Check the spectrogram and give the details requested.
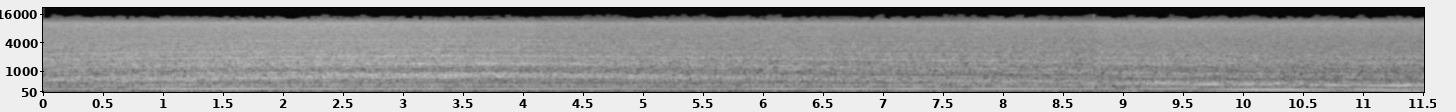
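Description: Rolls-Royce Ghost's twin-turbo V12 running at steady speed on a chassis dyno through an Akrapovic valved exhaust, with the dyno rollers and tyres whirring along. The engine note rises slightly and eases off, and its low tone drops about ten seconds in.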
